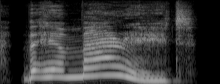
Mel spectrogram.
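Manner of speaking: high, bright hopeful exclamation; excited cry. Acted. Jane interrupting the letter, excited cry. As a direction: burst out in eager hope. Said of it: "cried Jane".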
